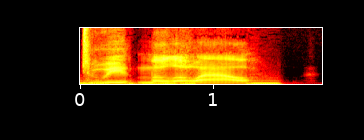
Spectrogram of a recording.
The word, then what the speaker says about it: Tuimoloau: Let's start right at the top, JT Tuimoloau. How'd I do in my pronunciation there? – Perfect, perfect pronunciation.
